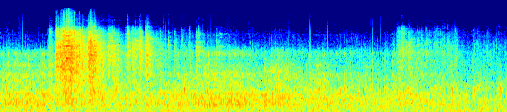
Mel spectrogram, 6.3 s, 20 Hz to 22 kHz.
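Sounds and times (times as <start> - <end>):
castle drawbridge being lowered, clattering and rattling: 0.2 - 3.2, 4.8 - 6.2
castle drawbridge rumbling and grinding: 0.4 - 3.2.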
